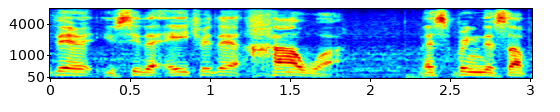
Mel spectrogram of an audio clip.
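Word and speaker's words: חוה: The hard H, the chet at the beginning, and the hey, the soft, the H sound at the end, HAWWAH.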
